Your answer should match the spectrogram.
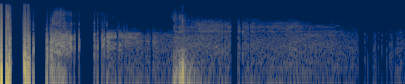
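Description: A golf iron strikes the ball with a sharp crack at the very start, followed by a few more quick, sharp sounds in the first second and a fuller one near the two-second mark, then faint outdoor noise that fades away.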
